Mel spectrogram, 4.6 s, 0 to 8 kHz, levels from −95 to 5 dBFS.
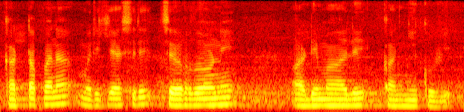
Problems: constant background noise, low volume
